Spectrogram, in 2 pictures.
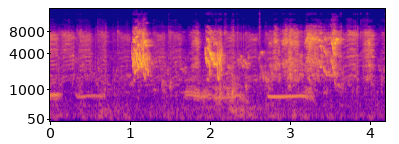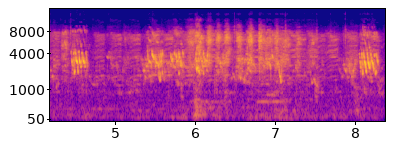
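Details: Playing baby budgerigars make scattered harsh squawks and a dense spell of buzzy warbling chatter, with brief plain whistled tones early on.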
